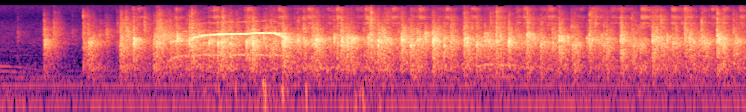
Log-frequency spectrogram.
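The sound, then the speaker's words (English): A church audience claps steadily while celebrating the life of their pastor and mama, many hands blending into a dense, sustained wash of applause that swells after a quiet start, with a brief high whistle-like tone rising above it. “The way you are clapping, I'm beginning to suspect you.”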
